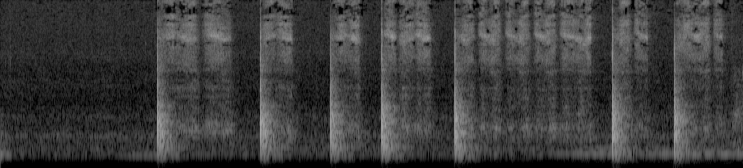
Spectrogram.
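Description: Chalk or marker writing a formula by hand on a board, a string of sharp scraping strokes in quick bursts with brief pauses between, close and clear with no talk over it.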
